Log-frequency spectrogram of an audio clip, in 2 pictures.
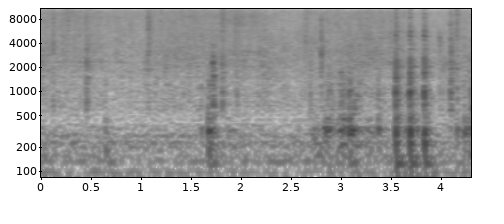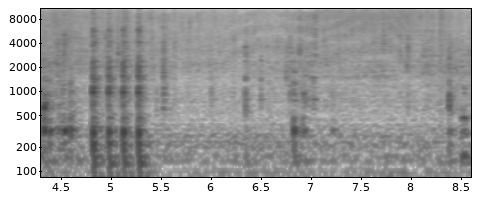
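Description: Onions sizzle steadily in a frying pan while a utensil stirs them, giving repeated scraping clicks and taps over the hiss.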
